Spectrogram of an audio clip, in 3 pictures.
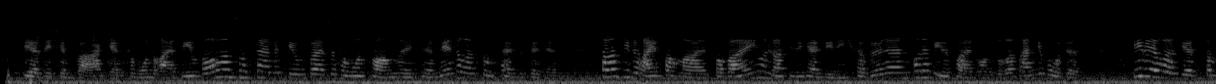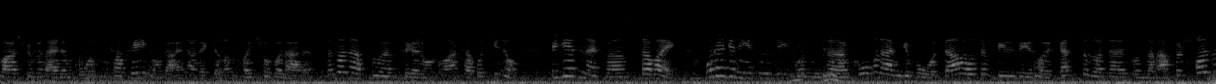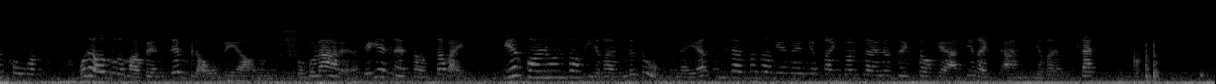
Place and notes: Typical German Train: Annoying Catering Announcement
The German public trains seem to make more money with catering services than with their core business - allthough they deliver equially limited quality in both areas. As a result the audience has to listen to epic recitals of the current menu. These "catering announcements" are repeated after each stop and contain unintended comical effects when the staff reads texts monotonously that are meant to be delivered with enthusiasm and accentuation.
